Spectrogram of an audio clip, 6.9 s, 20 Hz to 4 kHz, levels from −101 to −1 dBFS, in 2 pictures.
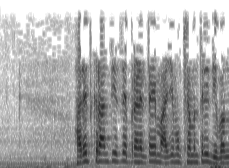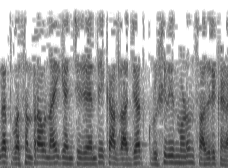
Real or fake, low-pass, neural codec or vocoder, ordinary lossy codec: real; 3.6 kHz; none; none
